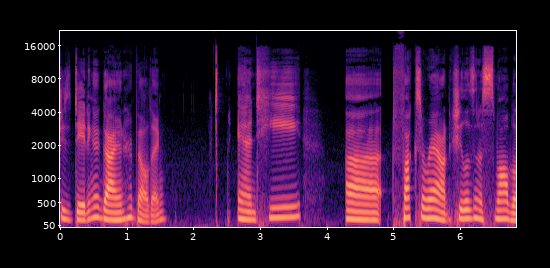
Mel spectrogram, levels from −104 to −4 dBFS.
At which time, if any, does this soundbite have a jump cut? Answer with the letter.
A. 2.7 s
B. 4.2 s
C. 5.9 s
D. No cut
D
